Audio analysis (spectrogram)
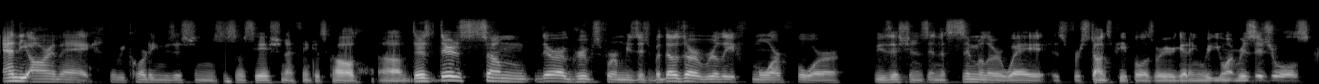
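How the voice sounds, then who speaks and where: Low-voiced man chatting dryly. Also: fairly quick, dry recording. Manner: rambling, laughs easily, self-correcting. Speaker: guest composer. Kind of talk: casual interview chat.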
